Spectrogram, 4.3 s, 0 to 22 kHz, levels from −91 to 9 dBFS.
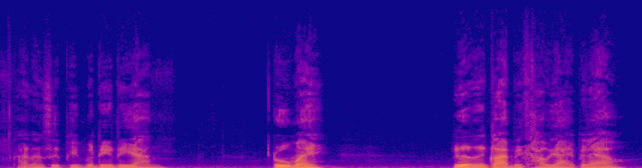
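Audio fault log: No fault is heard anywhere in the speech; the signal stays steady and unbroken from its first moment to its last.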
